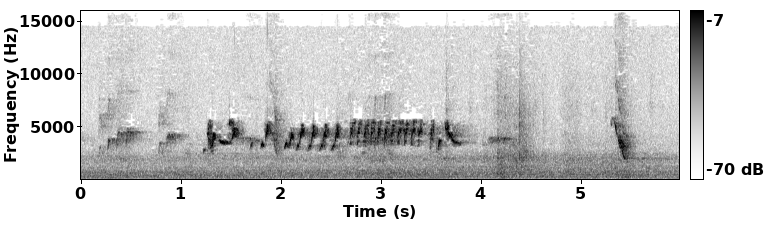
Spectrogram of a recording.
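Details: European goldfinch singing during bird trapping: a fairly faint burst of rapid, liquid high twittering and trilled notes lasting about two seconds, then a single short note, over a steady background hiss.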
